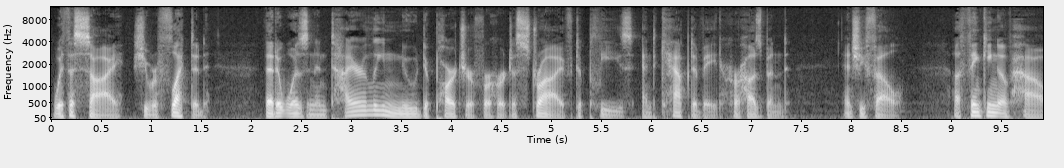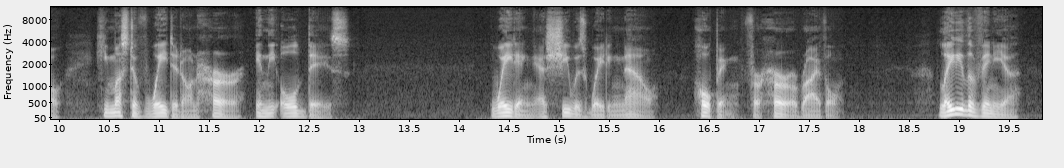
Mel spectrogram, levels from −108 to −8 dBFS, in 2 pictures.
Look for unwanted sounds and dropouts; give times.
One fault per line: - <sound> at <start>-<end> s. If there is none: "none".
none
